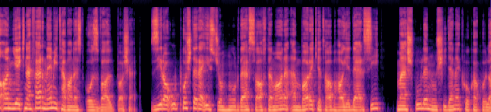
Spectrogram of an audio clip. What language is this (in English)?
Persian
